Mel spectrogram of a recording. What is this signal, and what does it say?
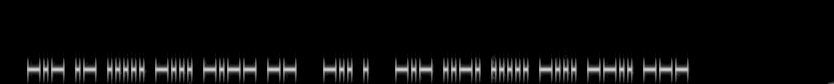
Morse code, heard as a keyed tone, about 30 wpm, 700 Hz. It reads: KA5BYM DE KF5BZO
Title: USA Callsign DE Callsign 30wpm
